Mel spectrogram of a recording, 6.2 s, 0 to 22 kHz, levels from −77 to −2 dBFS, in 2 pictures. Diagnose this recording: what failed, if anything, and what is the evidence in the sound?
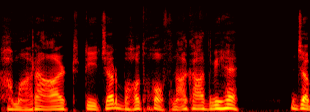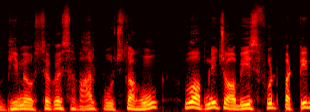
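Nothing failed here, as far as the ear can tell; the speech comes through without anything that points to trouble at any stage.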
